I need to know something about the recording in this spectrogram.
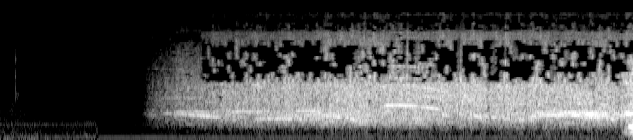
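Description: About a second and a half of near silence, then audience applause fading in and holding steady at the opening of a recorded choir track.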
